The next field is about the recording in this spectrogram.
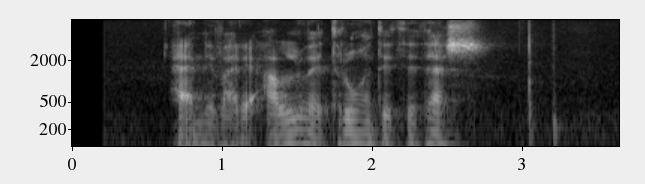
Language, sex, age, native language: Icelandic, male, 30-39, Icelandic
